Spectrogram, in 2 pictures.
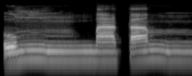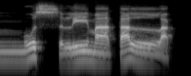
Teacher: Ummatam mim tasdid, ya, dibaca gunnah atau mendengung, ditahan 2 harokat. Tak fathah tanwin bertemu dengan huruf mim, bacaan idgham bi gunnah. Idgham masuk bi dengan gunnah mendengung. Mendengung mim ditahan 2 harokat.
